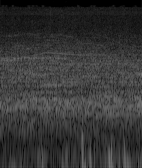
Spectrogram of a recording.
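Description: Handheld microphone jostled and pushed away: a few low thumps and rustles over steady background crowd noise.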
